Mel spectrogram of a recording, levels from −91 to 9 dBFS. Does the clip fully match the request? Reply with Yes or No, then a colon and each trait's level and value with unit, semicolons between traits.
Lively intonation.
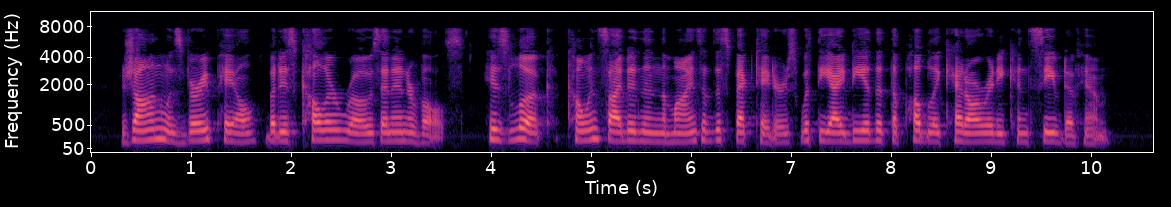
No: narrow, 2.6 semitones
